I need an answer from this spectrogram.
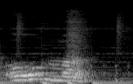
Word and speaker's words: ओम: में तीन चीज हो तीन जो पॉइंट है वो काफी इंपोर्टेंट है अ ओ म यानी अ कार ओ का एंड म का सबसे पहले आपके पेट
